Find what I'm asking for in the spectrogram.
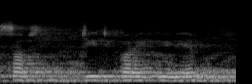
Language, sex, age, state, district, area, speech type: Maithili, female, 18-30, Bihar, Araria, rural, spontaneous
